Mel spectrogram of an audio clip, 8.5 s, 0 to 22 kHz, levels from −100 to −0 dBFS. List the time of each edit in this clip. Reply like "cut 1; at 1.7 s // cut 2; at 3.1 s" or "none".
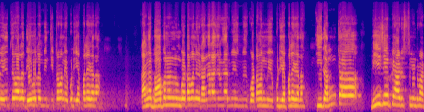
cut 1; at 6.3 s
